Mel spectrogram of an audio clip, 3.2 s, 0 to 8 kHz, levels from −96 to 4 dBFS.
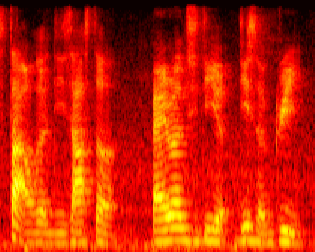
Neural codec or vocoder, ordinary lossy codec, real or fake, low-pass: none; none; real; 7.2 kHz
